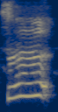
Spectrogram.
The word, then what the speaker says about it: 滋: For 滋, the air is soft.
